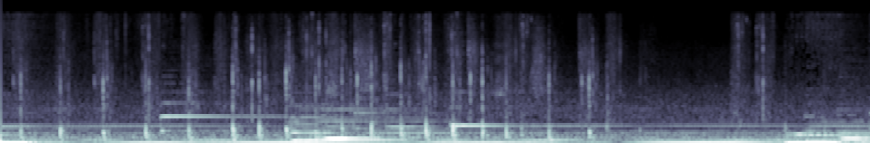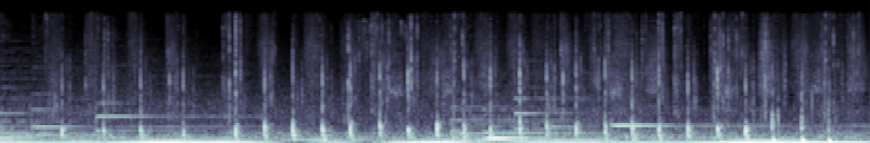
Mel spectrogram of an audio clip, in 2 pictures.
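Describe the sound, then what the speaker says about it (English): Footsteps thud and tap in a steady walking rhythm in the Sherlock Holmes video game, heard from upstairs over a quiet droning backdrop, with one heavier thump midway and no talking. "I heard footsteps upstairs a second ago"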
